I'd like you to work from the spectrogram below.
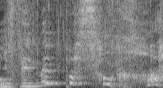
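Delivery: high, slow, outraged disbelief; can't believe how small it is; indignant disbelief. Real, not acted.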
